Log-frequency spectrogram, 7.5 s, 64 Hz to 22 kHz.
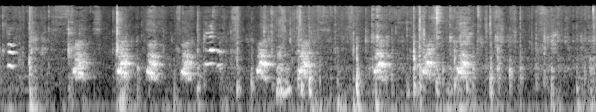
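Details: Feral puppies, five littermates 28 days old, on guard while stripping raw meat to the bone: a run of short, sharp puppy barks and yips repeated roughly every half second, with human voices murmuring in the background.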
